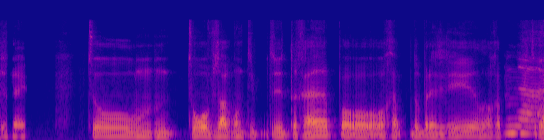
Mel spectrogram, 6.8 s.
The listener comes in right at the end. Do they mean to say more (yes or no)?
yes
